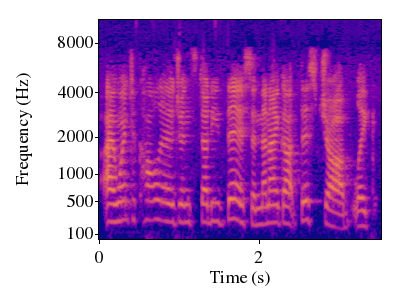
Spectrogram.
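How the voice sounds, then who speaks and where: A woman's voice: on the high side, normal speed, highs cut off. A woman co-hosting a podcast, talking casually and laughing easily. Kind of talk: casual chat.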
